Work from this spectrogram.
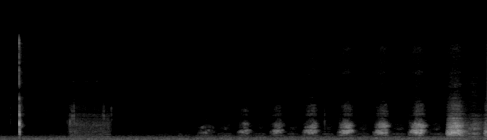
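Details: Young Alaskan Noble Companion Dog puppies of the agouti and liver Helix Darwin litter. A sharp click and soft rustle come first, then panting begins faintly and builds into loud, rhythmic breaths.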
